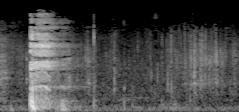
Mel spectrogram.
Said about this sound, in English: Apologize for all the coughing.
